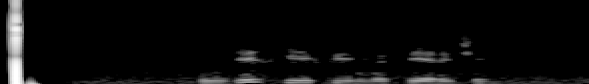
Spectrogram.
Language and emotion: Russian, neutral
